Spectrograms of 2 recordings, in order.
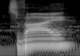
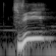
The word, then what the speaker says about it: Tzvi: We're looking at some demo reel content, some game audio stuff from Tzvi. Tzvi? Is that right? Tzvi Sherman. And Viraj Ramsharan. Tzvi?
